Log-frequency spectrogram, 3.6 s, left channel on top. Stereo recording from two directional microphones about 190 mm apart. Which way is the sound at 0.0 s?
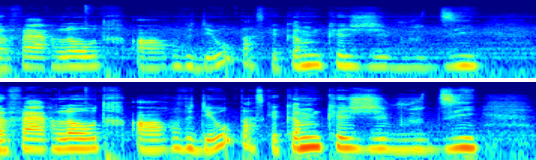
55° right (ahead or behind).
